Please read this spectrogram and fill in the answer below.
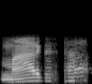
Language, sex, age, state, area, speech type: Sanskrit, male, 18-30, Chhattisgarh, rural, conversation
